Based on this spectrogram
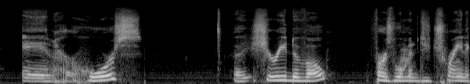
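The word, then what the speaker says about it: Cherie DeVaux: I just want to make sure that I say her name correctly and her horse Sheree Dvau first woman to train a Kentucky Derby winner with a golden attempo dead last to start the race.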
